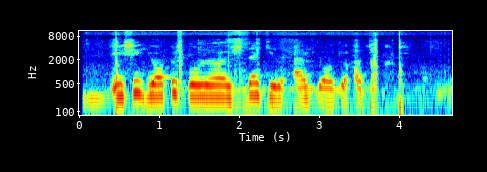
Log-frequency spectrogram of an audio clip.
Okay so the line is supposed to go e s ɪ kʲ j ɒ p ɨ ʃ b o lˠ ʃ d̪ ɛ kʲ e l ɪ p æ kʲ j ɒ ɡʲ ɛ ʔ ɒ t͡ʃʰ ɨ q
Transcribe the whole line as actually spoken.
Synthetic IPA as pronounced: e ʃ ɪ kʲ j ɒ p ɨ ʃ b o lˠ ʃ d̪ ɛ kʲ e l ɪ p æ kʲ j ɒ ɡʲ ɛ ʔ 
